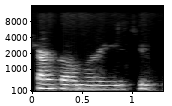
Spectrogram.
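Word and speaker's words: Charcot-Marie-Tooth: my name is it's pronounced charcoal murray two syndrome french doctors that discovered it um but yeah thank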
